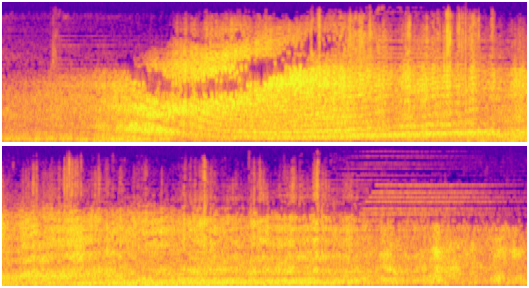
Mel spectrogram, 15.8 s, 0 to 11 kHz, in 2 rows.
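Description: An F-18 jet roars past at an airshow, a loud sweeping engine rumble whose pitch swoops as it passes and then holds as a sustained, dense roar.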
